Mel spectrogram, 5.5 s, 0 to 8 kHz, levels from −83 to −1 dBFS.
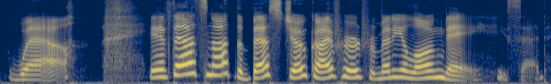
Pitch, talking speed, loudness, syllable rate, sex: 240 Hz, 175 wpm, -17 LUFS, 4.0 syllables/s, female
